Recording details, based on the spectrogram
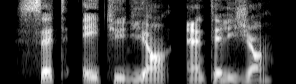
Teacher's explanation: the T is not carried over to écrit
